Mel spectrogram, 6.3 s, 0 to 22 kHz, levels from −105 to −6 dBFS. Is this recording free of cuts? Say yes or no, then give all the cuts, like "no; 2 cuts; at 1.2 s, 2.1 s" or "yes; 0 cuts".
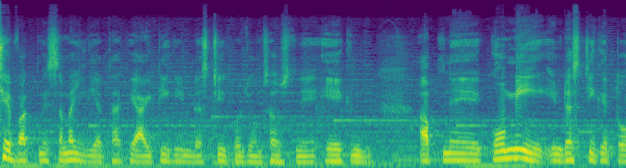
yes; 0 cuts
